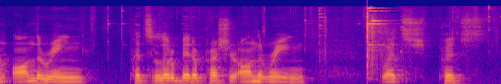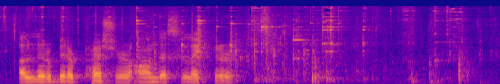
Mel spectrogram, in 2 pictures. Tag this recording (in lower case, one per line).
speech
